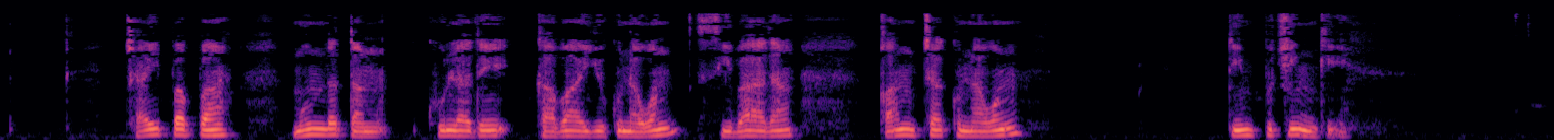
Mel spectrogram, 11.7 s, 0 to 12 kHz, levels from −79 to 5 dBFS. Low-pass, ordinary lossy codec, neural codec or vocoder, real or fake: 10.8 kHz; MP3, 32 kbps; vocoder, 24 kHz, 100 mel bands, Vocos; fake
